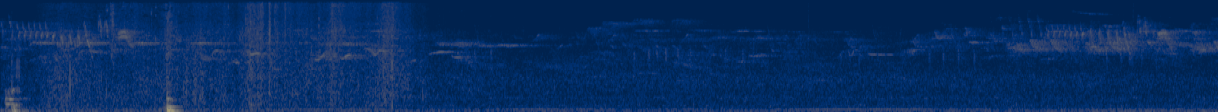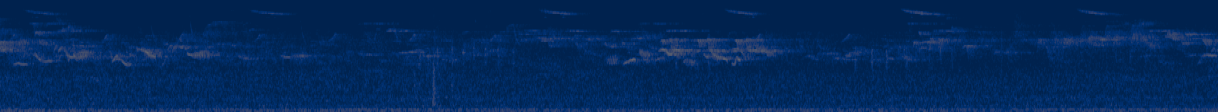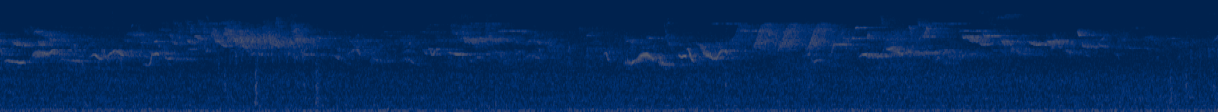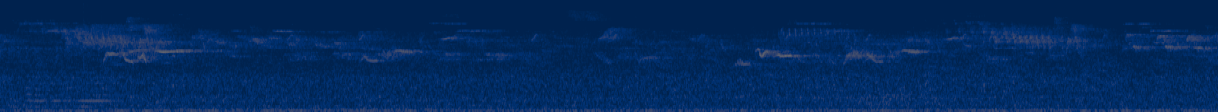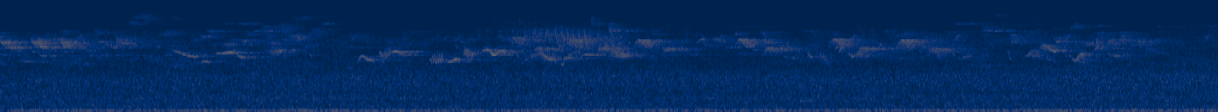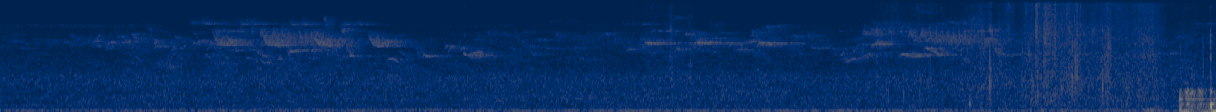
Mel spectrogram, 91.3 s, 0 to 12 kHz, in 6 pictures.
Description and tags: forest-birds3b
Surround sound: ambient background noise from a central european forest, mainly birds, front channels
